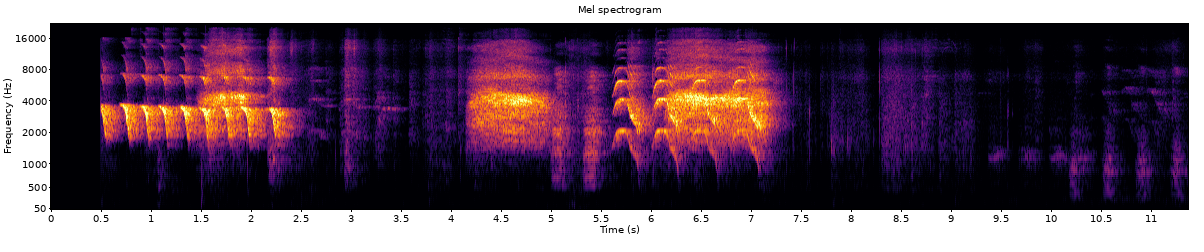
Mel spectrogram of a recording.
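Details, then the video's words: Black-winged starling singing as a training recording for songbird competitions: a fast rattling run of repeated harsh notes, then loud broadband screeches and grating bursts, fading into softer scattered notes. "JALAK KEBO GACOR COCOK BUAT MASTERAN BURUNG GANTANGAN JADI JUARA"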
